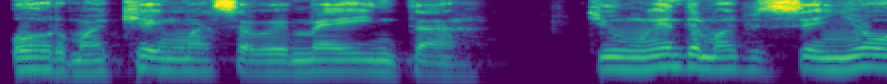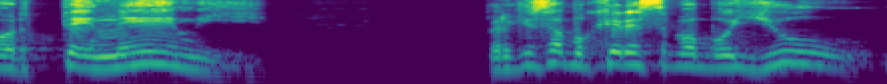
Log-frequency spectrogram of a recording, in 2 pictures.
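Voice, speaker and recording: A man's voice: medium pitch, normal speed, mellow. Fervent man praying on live radio. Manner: fervent, rhythmic repeated pleas in prayer. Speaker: radio pastor. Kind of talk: live radio prayer call-in.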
